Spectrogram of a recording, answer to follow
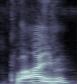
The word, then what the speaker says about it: climb: i just told that the letter b is silent we have to drop it while pronouncing the word climb i'll be bringing one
